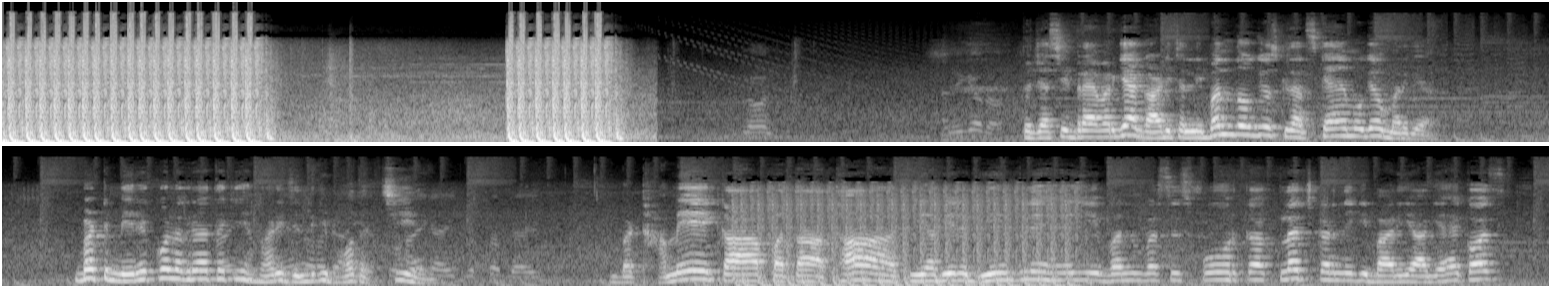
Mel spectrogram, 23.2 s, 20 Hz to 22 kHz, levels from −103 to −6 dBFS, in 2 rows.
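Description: From 0.06 to 1.87 s the loudest peaks break into harsh, violent cracks. This is integer overflow: the signal was driven about 2 dB past the largest value the integer format can hold. It was not limited there. Each peak over that ceiling wrapped around to the opposite extreme. The sound jumps across the full range instead of flattening, so the cracks are far sharper than clipping. The same fault returns from 3.80 to 4.49 s with about 1 dB of overdrive, giving similar sharp cracks on the peaks.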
